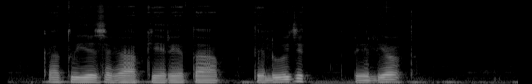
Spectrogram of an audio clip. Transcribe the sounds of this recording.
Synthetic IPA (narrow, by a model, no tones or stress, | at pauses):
kat̪ujeseɡap̚keɾet̪ap̚t̪elud͡ʒit̪̚peliolt̪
